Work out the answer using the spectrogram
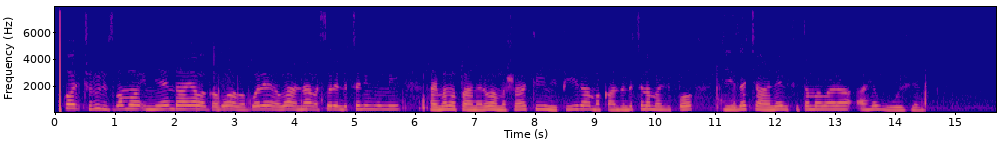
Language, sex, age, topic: Kinyarwanda, male, 18-24, finance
